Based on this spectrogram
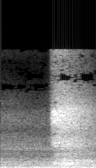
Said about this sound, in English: Sorry, this massive truck is just pulling up.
